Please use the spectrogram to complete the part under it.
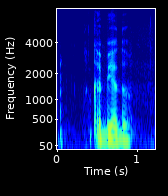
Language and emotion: Russian, neutral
